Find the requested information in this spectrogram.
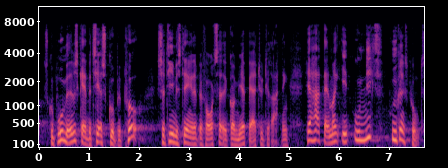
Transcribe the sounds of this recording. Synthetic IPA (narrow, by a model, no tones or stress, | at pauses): sɡ̥ub̥ʁuːmeðlemsɡ̥ɛ̰ːb̥ð̩ˠt͡sʰe̝læsɡ̥ɔ̽b̥əpʰɔ̽ | sɒ̽d̥ie̝nʋesd̥e̝ɐ̰eŋɐnəb̥lefɒːt͡sʰɛ̰ːð̩ˠɡ̥ɒ̰me̝ːɐb̥æːɐd̥øɡ̥̚d̥iʁɑ̈d̥ne̝ŋheɐ̰ɦɑ̈d̥ænmɑ̈ɡ̥e̝d̥uniɡ̥̚d̥ | uð̞ˠɡ̥ɑ̈ŋspʰɔ̽ŋ̰d̥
